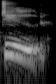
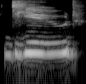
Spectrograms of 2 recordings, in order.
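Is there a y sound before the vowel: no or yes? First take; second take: no; yes. First: No y sound comes before the vowel. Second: A y sound comes before the vowel. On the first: The speaker calls it right. "we say" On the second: The speaker calls it wrong. "We don't say dude"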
